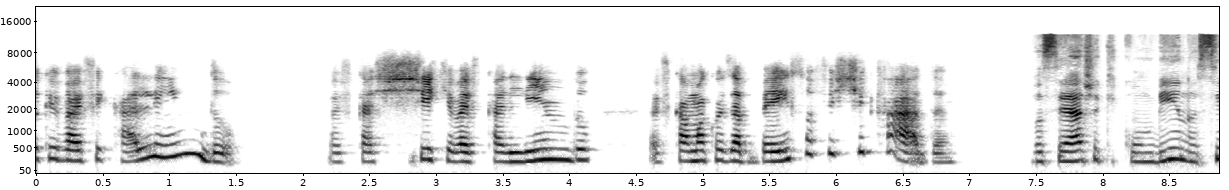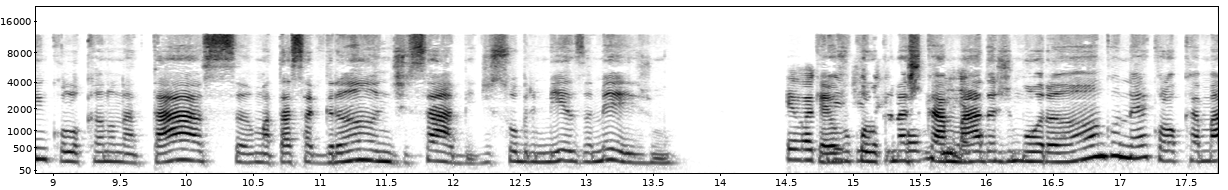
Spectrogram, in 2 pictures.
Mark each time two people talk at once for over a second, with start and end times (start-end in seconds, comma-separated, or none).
14.7-16.1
